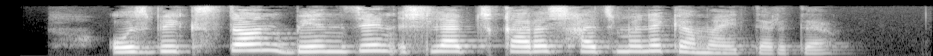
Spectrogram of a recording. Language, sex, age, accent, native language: Uzbek, female, 12-17, Jizzax, Uzbek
